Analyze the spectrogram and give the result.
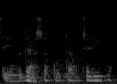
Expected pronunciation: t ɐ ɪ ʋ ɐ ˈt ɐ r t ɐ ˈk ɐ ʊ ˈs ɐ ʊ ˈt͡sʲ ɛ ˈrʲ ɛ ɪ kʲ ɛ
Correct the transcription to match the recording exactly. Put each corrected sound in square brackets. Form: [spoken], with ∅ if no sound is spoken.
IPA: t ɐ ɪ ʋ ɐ [ˈd] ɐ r [s] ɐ ˈk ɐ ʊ [ˈt] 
